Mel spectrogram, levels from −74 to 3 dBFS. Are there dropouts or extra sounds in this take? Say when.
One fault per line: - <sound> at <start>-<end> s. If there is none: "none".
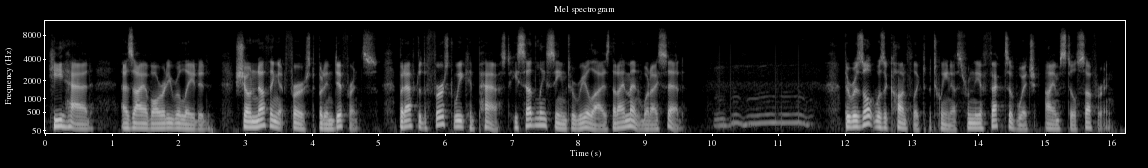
- sigh at 10.0-11.6 s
